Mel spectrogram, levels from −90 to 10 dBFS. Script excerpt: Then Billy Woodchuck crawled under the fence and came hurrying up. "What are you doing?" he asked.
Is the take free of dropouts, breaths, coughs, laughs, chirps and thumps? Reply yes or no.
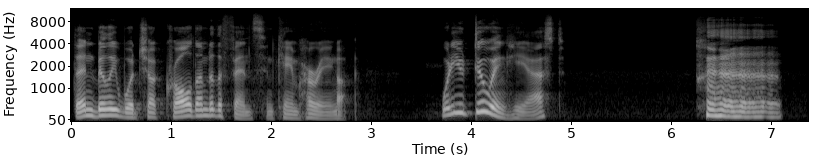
no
